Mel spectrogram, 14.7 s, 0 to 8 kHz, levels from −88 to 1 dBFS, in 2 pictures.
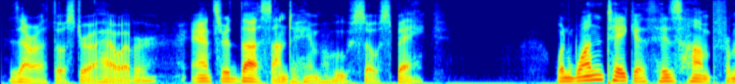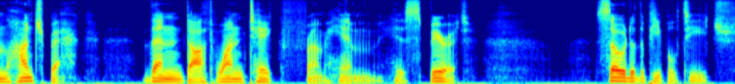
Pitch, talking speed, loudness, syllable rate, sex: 110 Hz, 120 wpm, -21 LUFS, 3.9 syllables/s, male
